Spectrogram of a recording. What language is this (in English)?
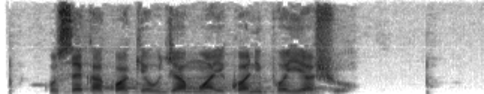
Taita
